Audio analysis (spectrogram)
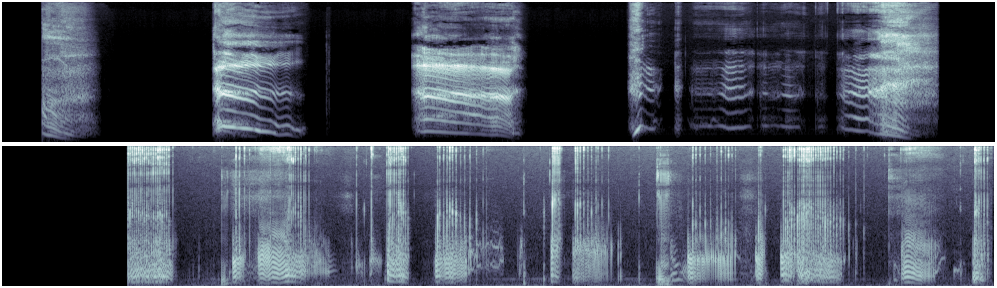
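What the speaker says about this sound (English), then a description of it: "I am going to fart from a sound effect" Cartoonish fart sound effects come as a few short, separate bursts with silent gaps between them, then give way to a denser, noisier run of rapid rumbling blasts that fills the second half.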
